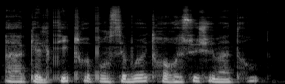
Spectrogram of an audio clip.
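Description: A man's voice: mid-range voice, measured pace, darkish tone, slightly rough. A man reading the lines of a proud young woman who firmly turns away a suitor, in a restrained, firm voice.

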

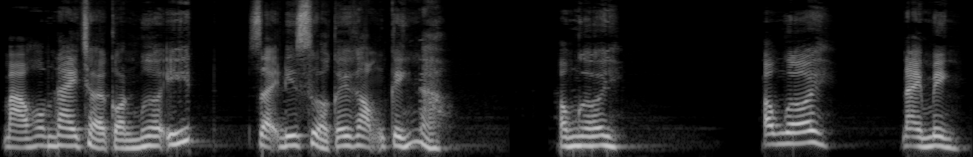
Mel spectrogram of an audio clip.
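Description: A woman's voice: on the low side, moderate pace, long pauses, a little mellow, natural voice. A woman voicing a frantic older village wife, crying out and wailing for help in a Vietnamese folk tale. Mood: coaxing.

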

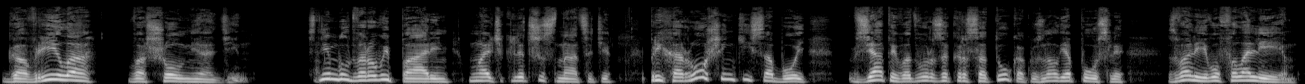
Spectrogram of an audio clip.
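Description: A man narrates a classic novel at a measured, storytelling pace. His voice sits a little high, and the sound is dry and close with no room around it. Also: lively intonation, a little mellow, no room sound. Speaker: audiobook narrator. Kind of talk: scripted literary narration.

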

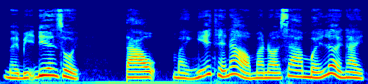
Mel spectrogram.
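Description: A woman doing an earnest young man, wounded and defensive, pleading and protesting his innocence. the storybook reading is dry and close, at a middling pitch. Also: expressive, fast, no echo, lightly acted. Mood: indignant. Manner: pleading, insistent denials.

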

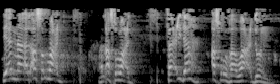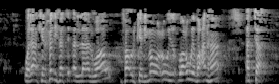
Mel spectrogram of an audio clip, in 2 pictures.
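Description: A man with a high-pitched voice teaches a classroom grammar lesson. He repeats the key words and stops often to check that his students are following. The recording sounds dull and lo-fi.

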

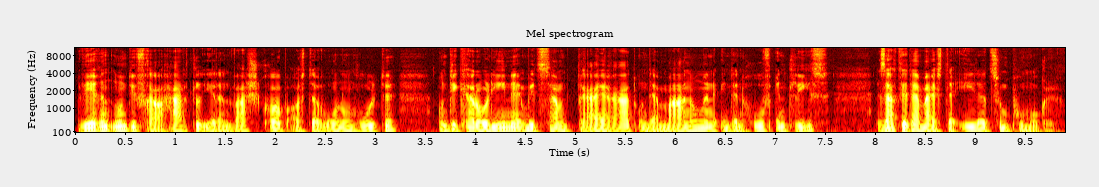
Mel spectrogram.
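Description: A man narrating a children's radio play in a calm, gentle, measured storytelling manner. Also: low voice, dry recording.

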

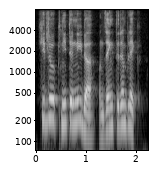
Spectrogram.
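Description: A man narrating a fantasy audiobook in a measured, even reading. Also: sits high.

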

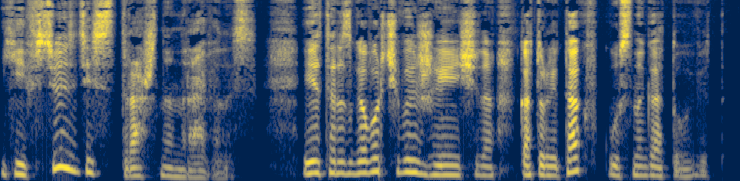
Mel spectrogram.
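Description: A woman narrating an audiobook in a calm, even storytelling manner. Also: fairly low pitch, normal speed, no room sound, studio quality. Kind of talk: scripted narration.

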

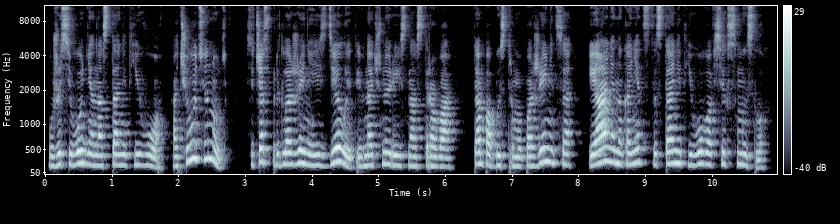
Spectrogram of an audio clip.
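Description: A woman narrating a dark novel in the first person, emotional and at times pleading. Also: mid-range voice, normal speed, few pauses. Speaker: audiobook narrator. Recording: roomy echo.

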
